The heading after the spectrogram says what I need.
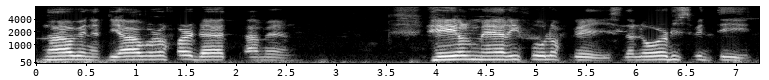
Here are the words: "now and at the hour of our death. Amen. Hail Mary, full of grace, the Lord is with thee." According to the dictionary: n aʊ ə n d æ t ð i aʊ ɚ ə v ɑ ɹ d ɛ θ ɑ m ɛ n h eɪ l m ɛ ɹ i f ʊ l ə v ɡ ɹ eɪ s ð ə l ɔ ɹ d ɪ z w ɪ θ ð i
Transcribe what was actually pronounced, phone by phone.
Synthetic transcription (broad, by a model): n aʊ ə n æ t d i aʊ ɚ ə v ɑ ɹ d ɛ t ɑ m ɛ n h eɪ l m ɛ ɹ i f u l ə f ɡ ɹ eɪ s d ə l ɔ ɹ d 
